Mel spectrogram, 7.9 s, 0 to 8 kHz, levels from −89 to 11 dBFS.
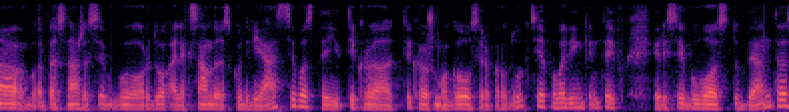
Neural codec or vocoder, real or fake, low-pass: codec, 24 kHz, 0.9 kbps, WavTokenizer, medium speech release version 2; fake; 7.2 kHz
